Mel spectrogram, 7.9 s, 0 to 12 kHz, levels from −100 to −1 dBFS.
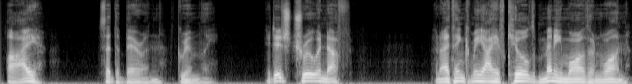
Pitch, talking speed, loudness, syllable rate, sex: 105 Hz, 150 wpm, -18 LUFS, 4.9 syllables/s, male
